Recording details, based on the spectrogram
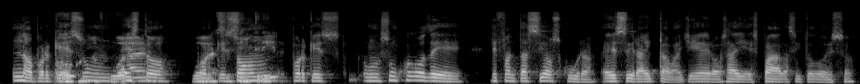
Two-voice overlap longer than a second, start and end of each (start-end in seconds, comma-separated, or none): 0.5-2.9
